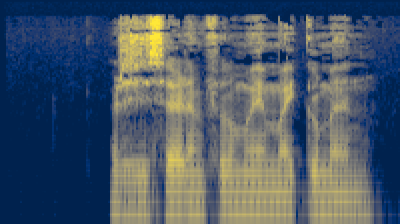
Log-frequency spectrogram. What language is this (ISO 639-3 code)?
ces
